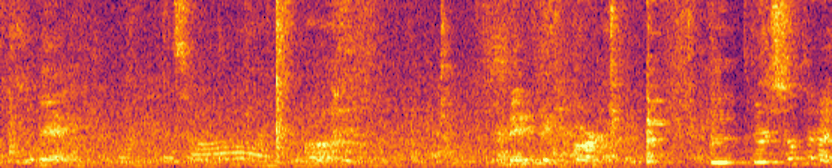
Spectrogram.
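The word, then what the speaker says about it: René: So make sure if you're supposed to have that little accent on the final E. It's not Reen, it's Renee.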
